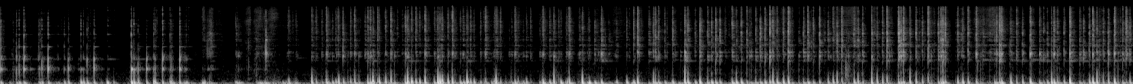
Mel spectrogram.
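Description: A metal coffee can is tapped fast and hard in a rapid, continuous flurry of short knocks. The taps sound mostly as low, dull thuds around 156 Hz with almost no ring, plus faint bright clicks on top.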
